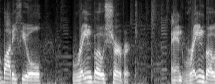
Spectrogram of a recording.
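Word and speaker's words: Reignbow: fuel rainbow sherbet and rainbow here is spelled re e i g n b o w nice that's very edgy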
